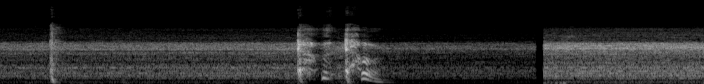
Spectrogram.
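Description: A few short, harsh coughs over steady room noise, three in a quick cluster; irritant coughing after inhaling smoke.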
